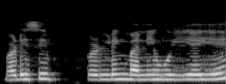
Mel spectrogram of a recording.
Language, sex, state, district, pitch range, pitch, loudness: Hindi, female, Uttar Pradesh, Hamirpur, 225-240 Hz, 230 Hz, -16 LUFS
